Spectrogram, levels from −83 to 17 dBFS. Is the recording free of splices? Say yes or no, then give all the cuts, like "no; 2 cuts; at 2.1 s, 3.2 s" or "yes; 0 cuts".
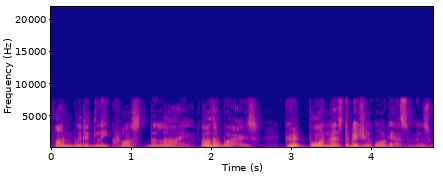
no; 1 cut; at 1.8 s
